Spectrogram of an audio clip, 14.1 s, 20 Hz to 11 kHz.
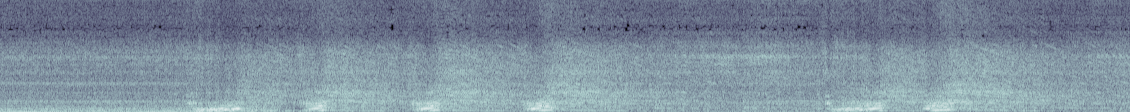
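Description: Toyota 2JZ-GTE inline-six idling and blipped six times: four quick revs about a second and a half apart, a pause, then two more, each rising and falling back to idle. Its crank pulley harmonic balancer has failed and is delaminating.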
